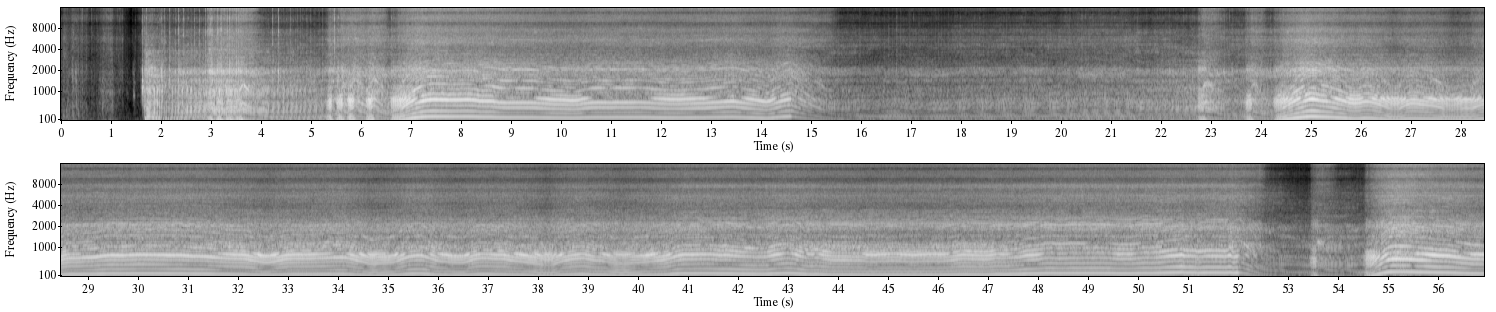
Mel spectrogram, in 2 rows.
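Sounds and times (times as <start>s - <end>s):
chainsaw cutting log: 0.0s - 56.9s.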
